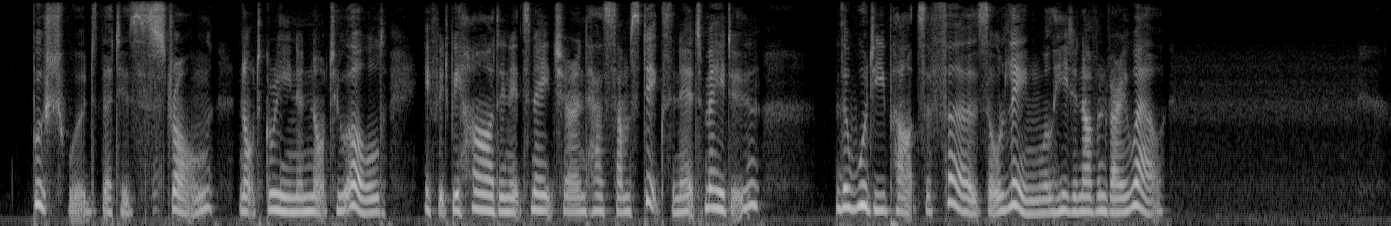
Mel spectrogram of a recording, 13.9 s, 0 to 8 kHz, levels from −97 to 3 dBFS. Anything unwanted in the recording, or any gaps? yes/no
no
